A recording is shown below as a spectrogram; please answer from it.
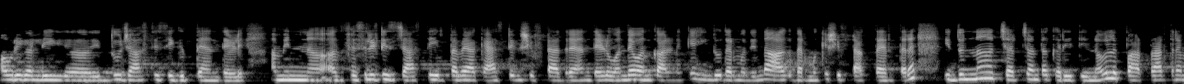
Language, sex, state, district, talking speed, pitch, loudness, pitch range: Kannada, female, Karnataka, Bellary, 165 wpm, 205 Hz, -16 LUFS, 190-215 Hz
